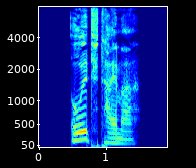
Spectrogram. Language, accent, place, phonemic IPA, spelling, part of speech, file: German, Germany, Berlin, /ˈʔoːltˌtaɪ̯mɐ/, Oldtimer, noun, De-Oldtimer.ogg
- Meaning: vintage car; antique aircraft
